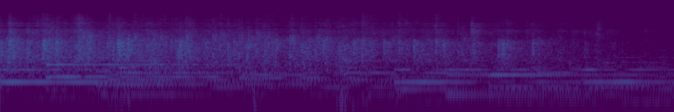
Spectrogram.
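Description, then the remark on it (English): A large church audience applauds and cheers steadily for several seconds for people who have come forward to pray, a dense, continuous wash of clapping with a sustained musical hum underneath, easing slightly toward the end. “Come on, folks, cheer them.”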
